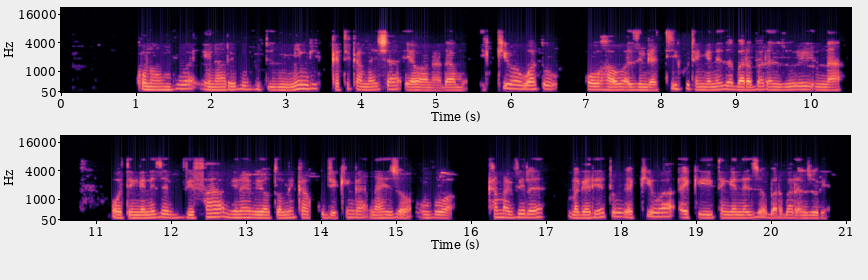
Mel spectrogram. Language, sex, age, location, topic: Swahili, male, 18-24, Wajir, health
